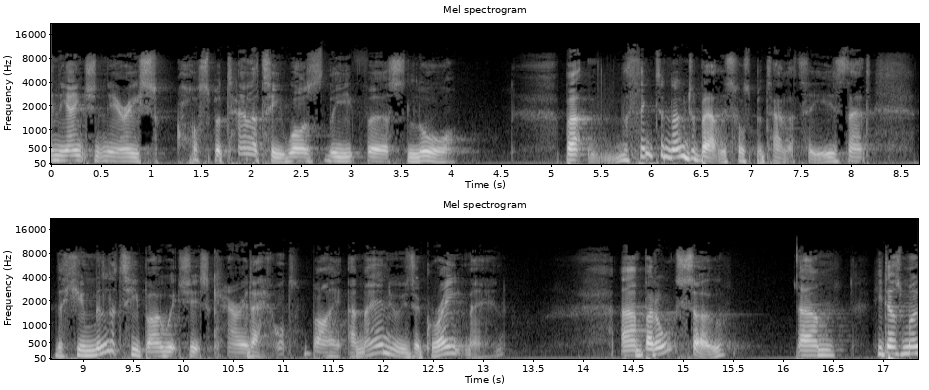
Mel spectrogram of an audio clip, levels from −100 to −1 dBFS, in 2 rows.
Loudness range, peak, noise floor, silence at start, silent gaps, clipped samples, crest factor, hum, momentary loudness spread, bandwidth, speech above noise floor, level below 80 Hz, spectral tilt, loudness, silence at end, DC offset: 3 LU; -6 dBFS; -60 dBFS; 0 s; none; under 0.1%; 22 dB; none; 12 LU; 11 kHz; 32 dB; -46 dBFS; -6 dB/octave; -28 LUFS; 0 s; under 0.1%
